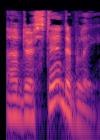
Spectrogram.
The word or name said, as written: understandably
